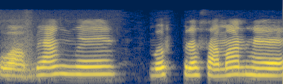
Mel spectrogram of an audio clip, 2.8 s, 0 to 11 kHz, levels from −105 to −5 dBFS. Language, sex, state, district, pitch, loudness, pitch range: Hindi, female, Bihar, Sitamarhi, 255 Hz, -15 LUFS, 245-275 Hz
